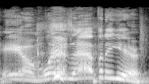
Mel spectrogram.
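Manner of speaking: high-pitched, amused disbelief; mock shock. Reacting to Joe's brick-throwing tweet, mock shock. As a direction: exclaim it high, in playful alarm.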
